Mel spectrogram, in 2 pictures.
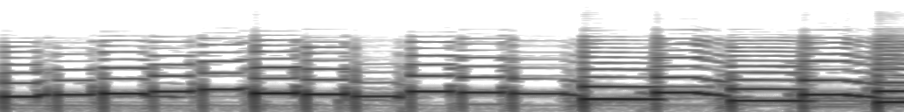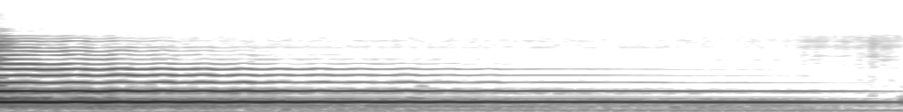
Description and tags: jazz guitar unprocessed fender deluxe amp and dynamic microphone
guitar, jazz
